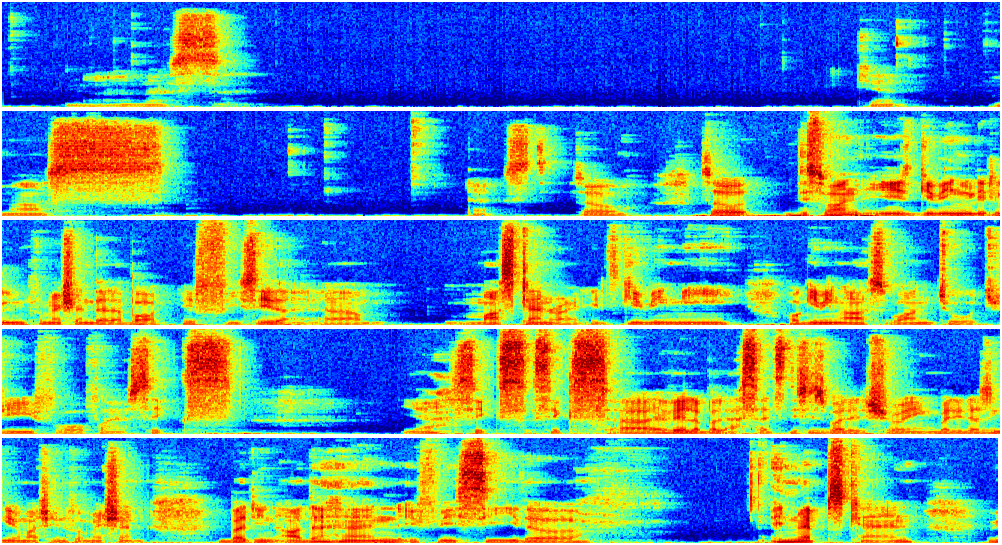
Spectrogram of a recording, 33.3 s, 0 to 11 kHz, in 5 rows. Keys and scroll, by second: 0.0-2.1 typing, 4.2-5.9 typing, 6.1 Tab, 8.2 x, 8.4 Tab, 9.0 Return.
